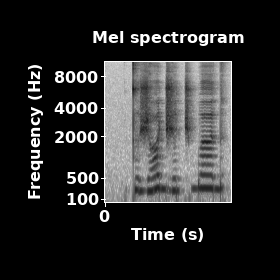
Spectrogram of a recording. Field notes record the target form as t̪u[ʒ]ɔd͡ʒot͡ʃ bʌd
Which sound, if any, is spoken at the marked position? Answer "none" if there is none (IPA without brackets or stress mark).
ʒ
